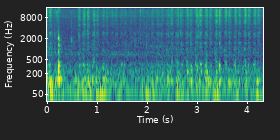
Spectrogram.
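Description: A hand colors the ear outline of a giraffe on a paper coloring book page lying flat, using a brown colored pencil. The pencil lead scratches the paper in quiet, continuous strokes with a soft low rumble, and a slightly sharper scrape comes near the start.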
